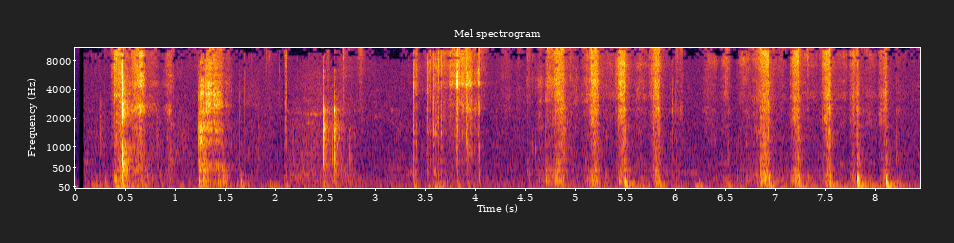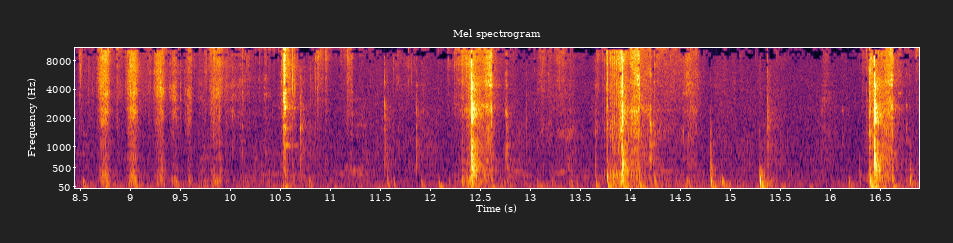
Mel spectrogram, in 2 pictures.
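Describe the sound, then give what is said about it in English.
Knife cutting apricots and prising out their stones for a preserve, heard as many quiet, irregular rubbing, scraping and tapping strokes with brief pauses between bursts. “start off by cutting the apricots and taking the stones out.”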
